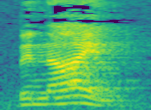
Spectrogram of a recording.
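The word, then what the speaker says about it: benign: साइन, कुछ साइन करना, for example बिनाइन, तो ऐसे जो वर्ड होते हैं इसमें जी हमारा साइलेंट रहता है और एन हम पढ़ते हैं.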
